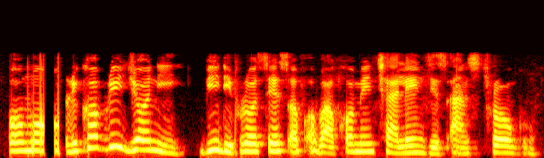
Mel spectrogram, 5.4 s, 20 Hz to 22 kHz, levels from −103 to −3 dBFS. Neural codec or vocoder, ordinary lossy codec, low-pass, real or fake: none; none; 5.4 kHz; real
